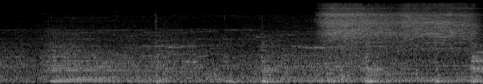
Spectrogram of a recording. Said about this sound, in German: Kellers regloser Blick folgt den einfahrenden Waggons.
